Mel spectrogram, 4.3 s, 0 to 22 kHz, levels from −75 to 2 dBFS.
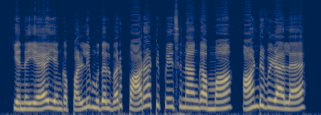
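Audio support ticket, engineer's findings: Crude rate conversion, throughout the clip. Gritty, inharmonic fizz riding on the louder, brighter parts of the speech, about 30 dB down. The resampler takes nearest samples with no filter, which fits a 48 kHz to 44.1 kHz step.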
